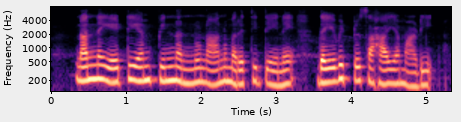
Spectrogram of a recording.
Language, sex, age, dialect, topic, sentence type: Kannada, female, 41-45, Dharwad Kannada, banking, statement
